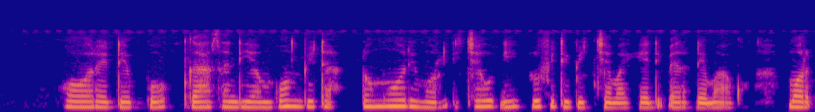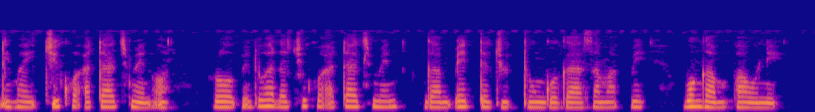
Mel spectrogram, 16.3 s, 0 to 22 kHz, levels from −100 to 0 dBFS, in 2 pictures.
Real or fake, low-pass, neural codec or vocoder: real; 7.2 kHz; none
